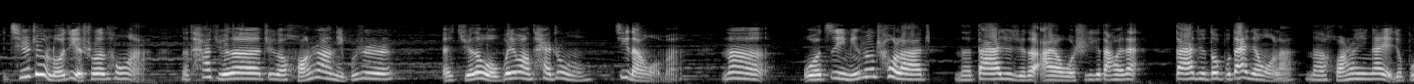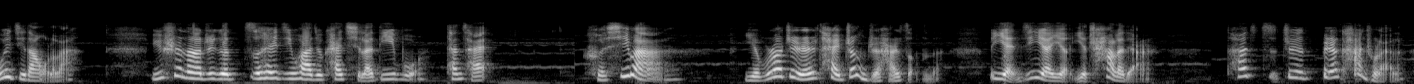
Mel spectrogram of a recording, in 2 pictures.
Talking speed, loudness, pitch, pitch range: 285 characters per minute, -14 LUFS, 255 Hz, 235-330 Hz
